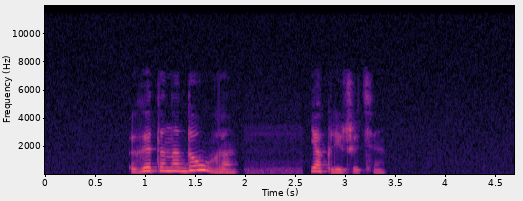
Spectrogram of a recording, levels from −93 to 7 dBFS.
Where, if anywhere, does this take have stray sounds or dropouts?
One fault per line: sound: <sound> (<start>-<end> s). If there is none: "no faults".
no faults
